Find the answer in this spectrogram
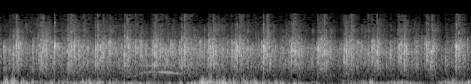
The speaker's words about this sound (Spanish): Para ellos también un aplauso.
